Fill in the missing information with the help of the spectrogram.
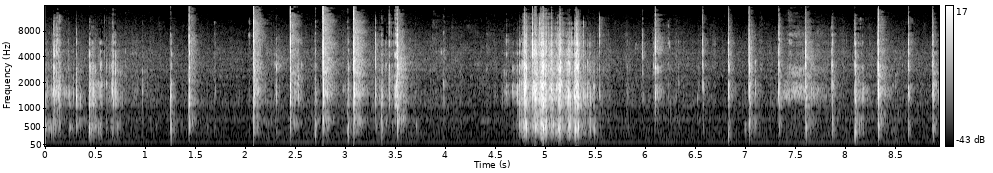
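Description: A small sealed SweetTarts cardboard box with candy inside, held in both hands, is tapped and scratched with fingernails. Dry, sharp, bright clicks come in irregular bursts. Around the middle, a dense rush of scratching and rustling swells, then gives way to scattered taps again.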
